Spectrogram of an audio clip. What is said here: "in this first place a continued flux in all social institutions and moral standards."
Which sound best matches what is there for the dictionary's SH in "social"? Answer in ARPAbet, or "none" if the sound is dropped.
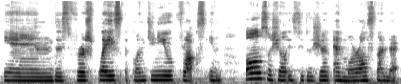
SH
